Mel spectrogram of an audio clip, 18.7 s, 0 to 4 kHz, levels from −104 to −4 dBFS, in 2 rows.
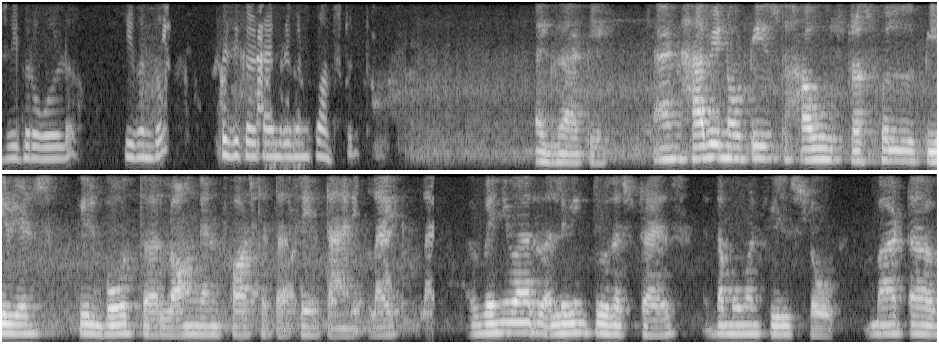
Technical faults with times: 3.13-3.19 speech suppressed in double talk
11.84-12.99 echo leak
13.52-13.71 echo leak

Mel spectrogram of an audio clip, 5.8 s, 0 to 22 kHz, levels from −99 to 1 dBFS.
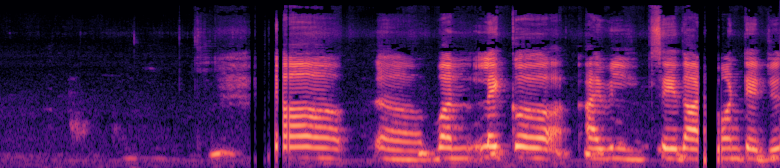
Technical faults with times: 1.87-2.17 Bluetooth dropout
5.23-5.42 Bluetooth dropout

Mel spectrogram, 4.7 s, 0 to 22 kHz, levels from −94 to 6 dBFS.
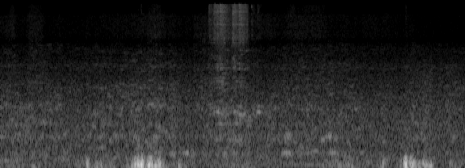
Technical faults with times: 2.31 compressed frames skipped
4.11 compressed frames skipped

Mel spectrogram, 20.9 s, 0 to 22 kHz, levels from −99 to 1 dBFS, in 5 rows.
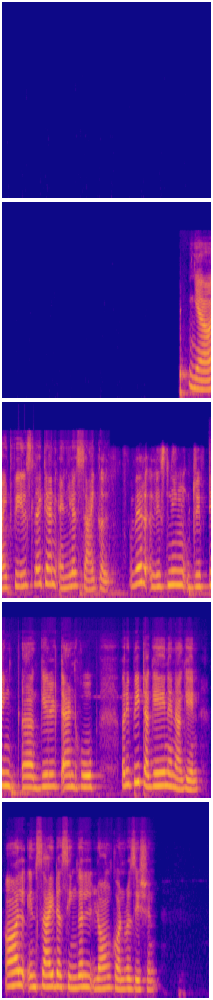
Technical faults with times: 8.67-8.74 short stall from a late packet
8.80-9.02 short concealed packet loss
9.02-13.13 call bitrate drop
12.68-13.04 jitter buffer speed-up

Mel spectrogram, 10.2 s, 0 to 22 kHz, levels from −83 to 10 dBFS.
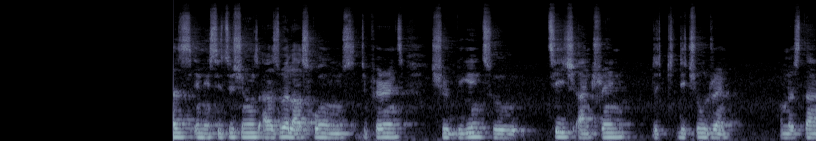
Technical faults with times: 0.00-2.16 audio dropout to silence

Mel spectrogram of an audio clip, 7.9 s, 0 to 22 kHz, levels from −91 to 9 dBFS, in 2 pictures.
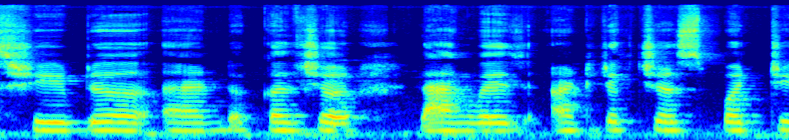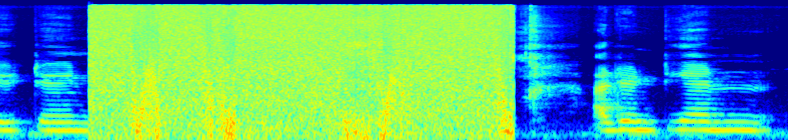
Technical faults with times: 4.39-6.51 samples built from the wrong bytes

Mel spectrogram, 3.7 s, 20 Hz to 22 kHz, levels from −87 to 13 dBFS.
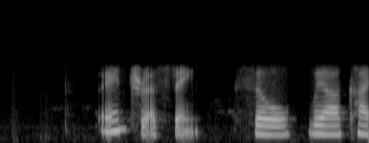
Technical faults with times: none

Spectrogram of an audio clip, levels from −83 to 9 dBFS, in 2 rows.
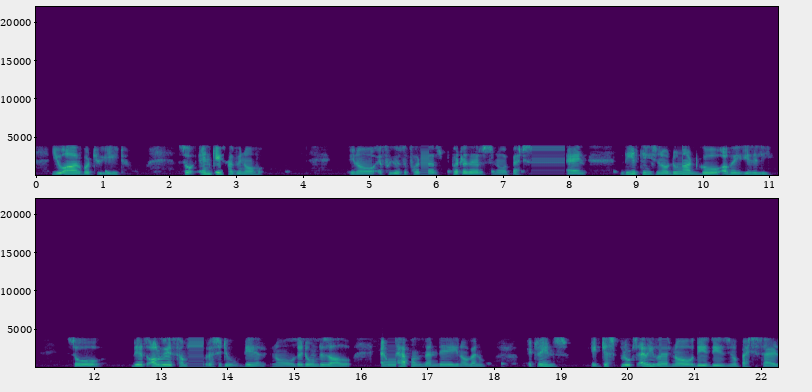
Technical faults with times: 5.77-5.88 packet loss with last packet repeated
7.44-7.92 packet loss with last packet repeated
9.63-9.69 packet loss with last packet repeated
13.42-13.63 packet loss with last packet repeated
16.41-16.52 packet loss with last packet repeated
20.47-20.61 packet loss with last packet repeated

